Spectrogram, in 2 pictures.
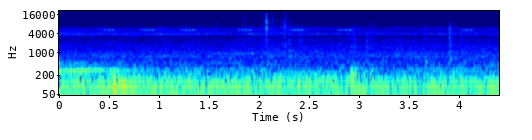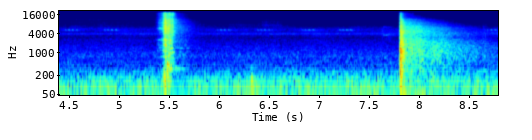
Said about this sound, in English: So it's time to light bottle rockets.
